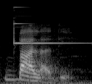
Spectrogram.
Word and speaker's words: baladi: with the name itself we often see and hear two different pronunciations the first one is baladi b-a-l-a-d-i and the second one is bellady b e l e d i getting to the point both of them are correct it's just the case of using a modern standard arabic pronunciation which is baladi and the egyptian dialect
